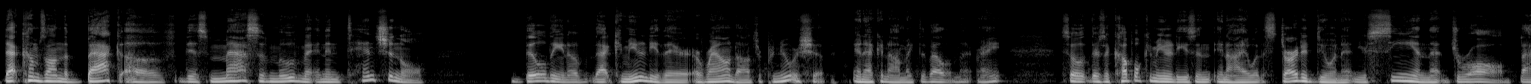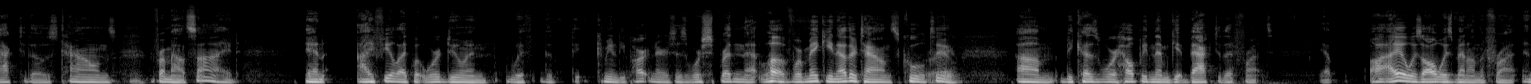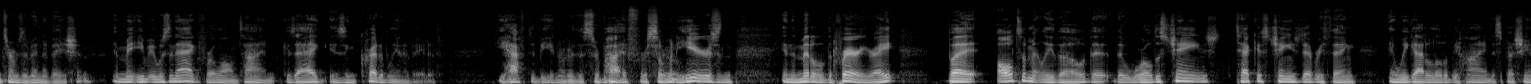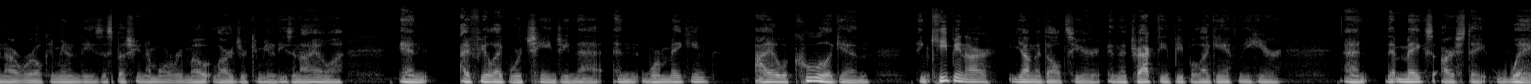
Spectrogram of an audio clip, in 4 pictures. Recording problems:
abrupt cut into speech; at the end

